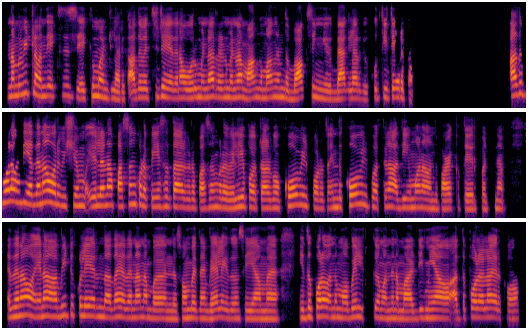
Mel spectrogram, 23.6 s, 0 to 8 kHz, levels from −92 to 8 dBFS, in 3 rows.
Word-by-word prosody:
நம்ப 240 +2 +1
வீட்டில 300 -3 +2
வந்து 240 +1 -2
எக்சர்சைஸ் 235 -2 -12
எக்யூப்மென்ட்டிலா 200 -4 -1
இருக்கு, 165 +1 +2
அத 210 - -5
வச்சுட்டு 220 +3 -4
எதனா 195 +1 0
1 205 - -2
மணி 210 +1 -5
நேரம் 225 -2 +2
2 210 0 -4
மணி 205 +1 -3
நேரம், 200 -4 +2
மாங்கு 200 +1 0
மாங்குன்னு 215 +1 -2
இந்த 190 -2 -5
பாக்ஸிங் 210 +1 +2 0.3
பேக்லாம் 185 +1 +1
இருக்கு, 160 -2 -15
குத்திட்டே 210 +1 -5
இருப்பேன். 200 - -6 1.5
அதுபோல 300 +5 +6
வந்து 315 -1 -2
எதனா 275 +3 +4
ஒரு 290 - +2
விஷயம், 245 +1 -3 0.2
இல்லைனா 245 +2 +4
பசங்க 280 +5 0
கூட 250 - +2
பேசுறதா 225 0 0
இருக்கட்டும், 200 -2 -4
பசங்க 210 +4 -3
கூட 205 - 0
வெளியே 220 +4 0
போறதா 200 -1 +1
இருக்கும், 195 -1 -3
கோவில் 255 -1 +2
போறது 195 0 -5
இந்த 210 0 -3
கோவில் 270 -1 +2
போறத்துலாம், 220 0 0
அதிகமா 205 +1 -3
நான் 195 - +2
வந்து 180 -1 -9
பழக்கத்தை 185 0 -2
ஏற்படுத்துனேன். 180 0 -9 0.4
எதனா 235 +4 +4 0.2
ஏன்னா 240 +2 +3 0.2
வீட்டுக்குள்ளேயே 250 -1 -3
இருந்தா 225 -2 0
தான், 220 0 +3
எதனா 205 0 0
நம்ப 200 -2 -3 0.2
இந்த 180 -1 -5
சோம்பேறித்தன 195 -2 -2
வேலை 200 +1 -2
எதுவும் 185 0 -6
செய்யாம, 180 0 0 0.5
இது 220 +2 -1
போல 230 0 +7
வந்து 210 0 -5
மொபைலுக்கு 210 0 -4
வந்து 190 0 -5
நம்ம 180 -1 +1
அடிமையா, 195 +1 -1 0.2
அது 180 - -12
போலலாம் 210 0 +1
இருக்கும், 180 -1 -6
210 Hz, 180 wpm, -25 LUFS, 190-230 Hz, 1.5 s, போல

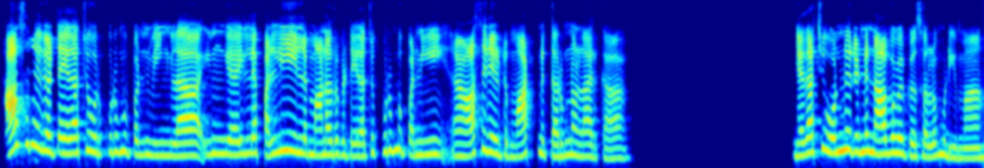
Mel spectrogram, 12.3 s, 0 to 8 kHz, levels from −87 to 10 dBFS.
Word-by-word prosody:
ஆசிரியர்கள்ட்ட 330 -10 +4
எதாச்சும் 275 +4 +1
ஒரு 270 - -9
குறும்பு 295 +1 -4
பண்ணுவீங்களா? 230 -2 -1 0.3
இங்க 260 -1 -4 0.2
இல்ல 270 +1 -1
பள்ளியில 285 +2 +3
மாணவர்கள்ட்ட 240 -1 -1
எதாச்சும் 225 +6 -5
குறும்பு 320 +2 -4
பண்ணி 240 +2 -4 0.3
அ - - 0 0.2
ஆசிரியர்ட்ட 265 -9 +1
மாட்டுன 265 +2 0
தருணம்லாம் 215 0 -4
இருக்கா? 180 -3 -9 2.3
எதாச்சும் 280 +5 +2
1, 310 +4 +3
2 290 +1 +2
ஞாபகம் 260 +2 +4
இருக்க 225 -4 -5
சொல்ல 205 0 -4
முடியுமா? 185 -5 -6
255 Hz, 115 wpm, -24 LUFS, 230-285 Hz, 2.3 s, ஆசிரியர்கள்ட்ட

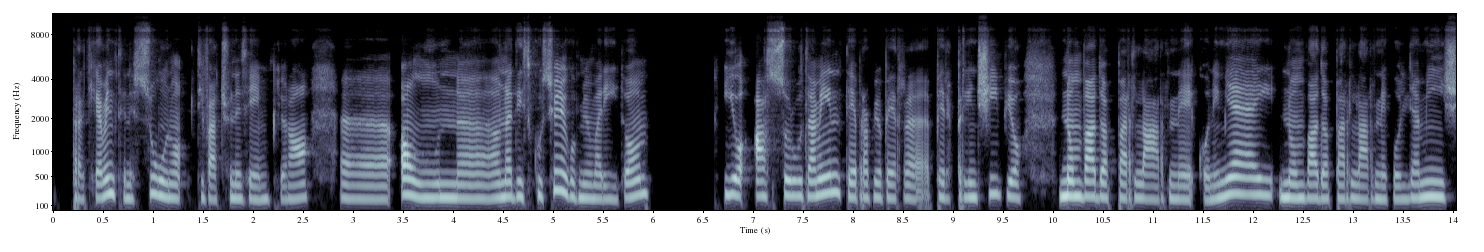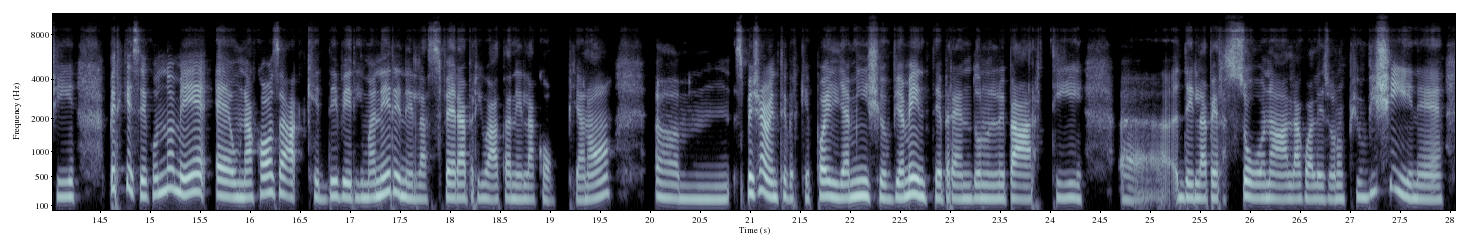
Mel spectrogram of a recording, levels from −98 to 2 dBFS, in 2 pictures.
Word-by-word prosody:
praticamente 200 +4 -1
nessuno. 195 0 -1
Ti 200 - -10
faccio 180 +1 -3
un 190 - -1
esempio, 180 -1 -6
no, 185 +2 -1 0.3
ehm, 180 -2 -3
ho 235 - +8
un 195 -2 +1
una 185 +2 0
discussione 215 +7 0
con 210 -4 -3
mio 190 -1 -2
marito, 185 +5 -2 0.8
io 230 -2 +1
assolutamente 220 +2 +3
proprio 200 0 -4
per 190 -1 -5
per 200 -3 -7
principio 210 +1 -1 0.4
non 215 0 +7
vado 210 -1 +4
a 200 - +2
parlarne 180 -2 -3
con 170 - -7
i 185 - -2
miei, 235 0 +3
non 195 -1 +2
vado 190 0 0
a 185 - -4
parlarne 185 -1 -5
con 175 +1 -6
gli 180 +2 -7
amici, 205 +1 +1 0.3
perché 330 - +1
secondo 240 +7 +1
me 265 -1 +4
è 225 -4 +4
una 200 0 +2
cosa 245 -1 +3
che 205 -3 -6
deve 210 +2 +1
rimanere 200 +7 +2
nella 185 -3 -1
sfera 190 +1 +2
privata 190 -2 -3
nella 180 -1 -3
coppia, 165 +1 -8
no, 200 +8 0 0.4
uhm, 180 -3 -4
specialmente 235 -5 +3
perché 185 0 -9
poi 215 -1 +3
gli 195 - +1
amici 210 +1 +3
ovviamente 200 +1 +3
prendono 185 0 -2
le 185 0 -2
parti, 190 +1 0 0.4
uhm, - - -7
della 195 -1 0
persona 190 -1 0
alla 180 0 -1
quale 180 -1 -2
sono 180 +1 -5
più 200 +2 -7
vicine, 200 - +1
195 Hz, 145 wpm, -27 LUFS, 185-215 Hz, 0.8 s, ho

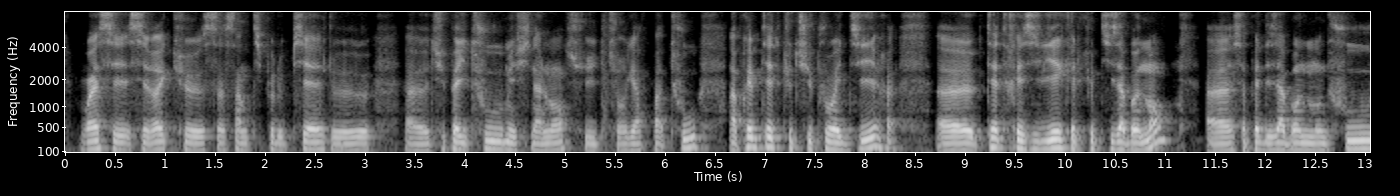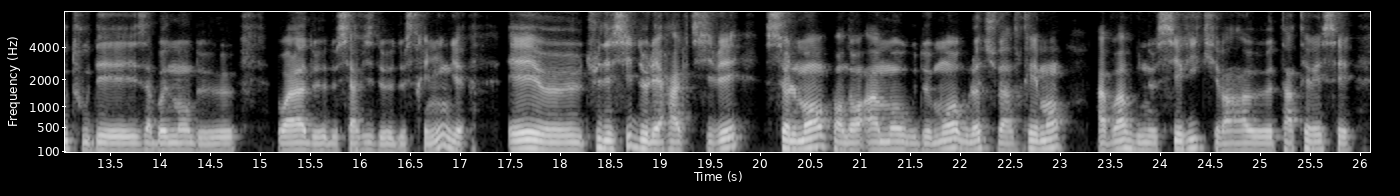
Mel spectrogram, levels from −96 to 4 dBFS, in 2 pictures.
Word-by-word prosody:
Ouais, 120 +1 +3
c'est 125 -3 -2
c'est 110 +1 -2
vrai 120 +3 +1
que 115 -3 -2
ça 110 +1 -6
c'est 110 - -5
un 105 - -4
petit 105 +1 -11
peu - - -7
le 105 -2 -6
piège 115 +1 0
de, 105 0 -2 0.3
heu, 100 -1 -3
tu 100 - -10
payes 115 -2 +2
tout, 120 +2 -1
mais 115 -2 0
finalement 105 +1 -3
tu 105 -3 -9
tu 105 - -17
regardes 105 +1 -5
pas 105 0 -6
tout. 140 +3 -3 0.3
Après, 155 0 +3
peut-être 150 0 +1
que 155 - -5
tu 130 -4 -5
pourrais 115 -2 +4
te 105 - -8
dire 135 +8 0 0.5
heu, 105 0 +4
peut-être 150 -1 +2
résilier 125 0 +3
quelques 140 - -4
petits 120 0 -3
abonnements, 130 - +2 0.3
heu, 105 +1 0
ça 105 - -6
peut - - 0
être 115 - -2
des 110 +1 0
abonnements 110 0 0
de 105 - -5
foot 125 +3 +1
ou 115 - -4
des 110 0 +1
abonnements 110 0 +1
de, 105 0 -3 0.4
voilà, 110 +1 +5
de 105 -1 -2
de 105 +1 -6
services 105 +1 -3
de 100 -1 -2
de 100 +1 -6
streaming, 120 +3 -1 0.4
et 130 +2 +8
heu, 115 -1 +2
tu 145 - -3
décides 130 +5 +1
de 135 - +5
les 115 -1 +4
réactiver 120 +5 -1 0.2
seulement 140 +5 +4
pendant 115 -7 0
1 115 0 +1
mois 120 +1 +2
ou 110 -2 -5
2 105 0 -3
mois, 130 +6 +3
où 120 -4 -3
là, 125 +3 +2
tu 135 -4 -8
vas 105 -1 -1
vraiment 130 +7 0 0.3
avoir 125 +4 +1
une 110 -1 -2
série 125 +6 0
qui 140 -5 -8
va, 105 +1 -2
heu, 110 0 +1
t'intéresser, 115 -2 -3
115 Hz, 190 wpm, -22 LUFS, 105-125 Hz, 0.5 s, et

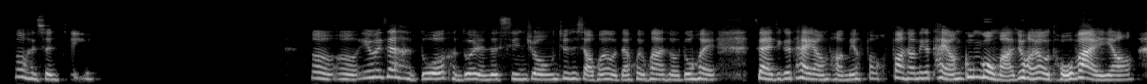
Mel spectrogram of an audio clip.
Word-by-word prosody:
哦， 350 -1 -6
很 260 -3 -4
神 230 -2 -4
奇。 250 +2 -16 2.1
嗯， 275 -4 -2
嗯， 235 -1 -4
因 310 +2 -3
为 335 - -2
在 340 -1 +2
很 265 -6 -5
多 260 +2 +2
很 265 -5 -8
多 250 +2 0
人 230 -3 0
的 230 0 +1
心 235 +1 -6
中， 240 -1 -2
就 275 - -4
是 265 - -3
小 225 - -2
朋 235 +3 -3
友 235 -3 -1
在 215 0 -4
绘 245 - -5
画 245 +1 -1
的 230 - -3
时 225 - -7
候 215 - -2
都 245 +3 -1
会 245 -4 -1 0.4
在 275 -5 +4
这 245 - -6
个 270 +2 -1
太 290 -1 +4
阳 230 -3 0
旁 215 -3 -5
边 230 +2 -1
放 265 0 -10
放 305 -2 +1
上 265 -1 -1
那 275 - -2
个 - - 0
太 300 +2 -2
阳 250 0 +2
公 340 +3 0
公 295 -6 +5
嘛， 200 -1 +2
就 315 - +3
好 290 - +3
像 275 - +3
有 245 - +3
头 235 0 +3
发 295 -3 +8
一 210 -1 +1
样， 215 +1 -1
250 Hz, 290 characters per minute, -21 LUFS, 230-275 Hz, 2.1 s, 发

